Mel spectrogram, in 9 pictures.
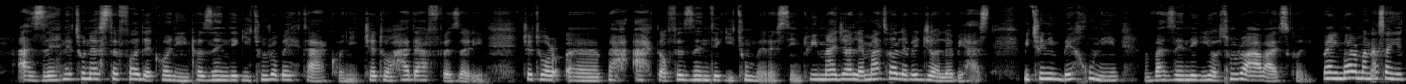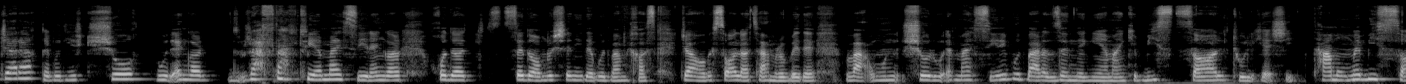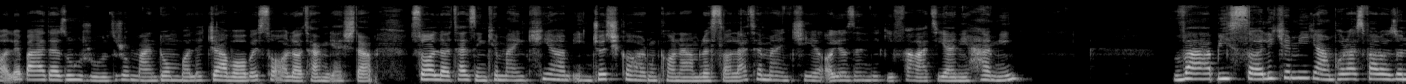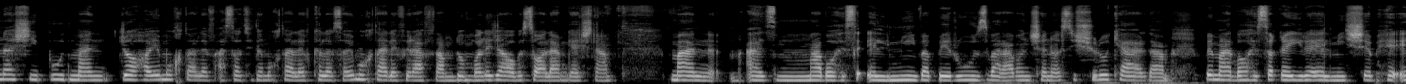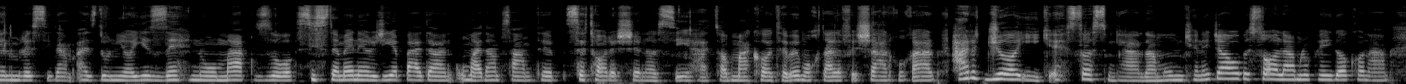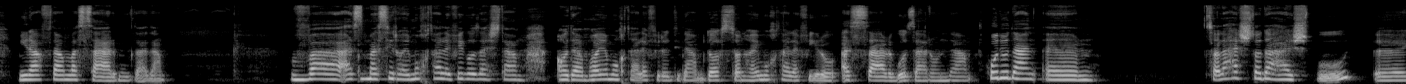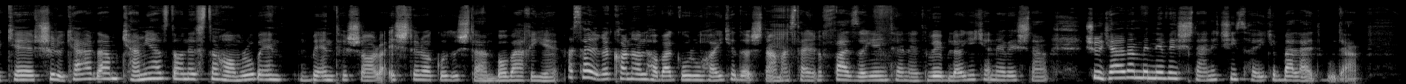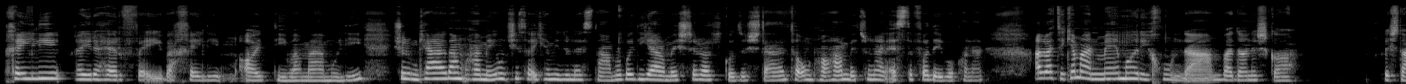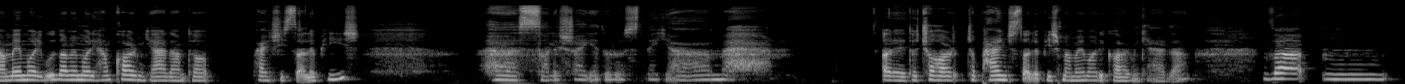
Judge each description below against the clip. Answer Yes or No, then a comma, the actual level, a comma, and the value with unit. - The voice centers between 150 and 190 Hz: No, high, 205 Hz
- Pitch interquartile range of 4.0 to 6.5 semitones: No, average, 3.2 semitones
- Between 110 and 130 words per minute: No, average, 140 wpm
